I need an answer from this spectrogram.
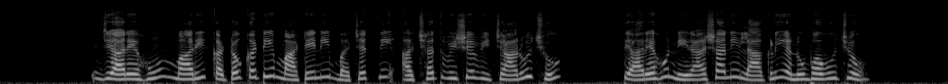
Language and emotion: Gujarati, sad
